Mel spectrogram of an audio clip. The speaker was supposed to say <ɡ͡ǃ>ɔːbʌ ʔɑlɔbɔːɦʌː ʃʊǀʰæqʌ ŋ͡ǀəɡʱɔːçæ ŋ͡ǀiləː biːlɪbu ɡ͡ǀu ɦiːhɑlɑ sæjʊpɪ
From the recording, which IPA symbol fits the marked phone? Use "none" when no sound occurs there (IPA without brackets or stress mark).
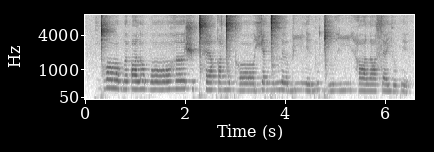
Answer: ɡ͡ǀ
